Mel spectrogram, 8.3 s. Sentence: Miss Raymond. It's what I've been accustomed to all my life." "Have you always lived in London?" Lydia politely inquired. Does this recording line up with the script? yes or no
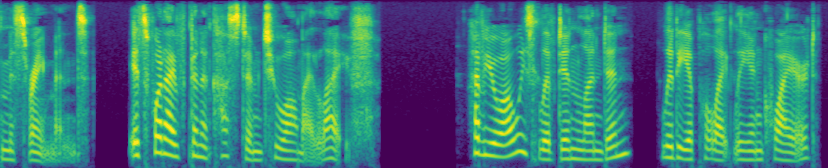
yes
